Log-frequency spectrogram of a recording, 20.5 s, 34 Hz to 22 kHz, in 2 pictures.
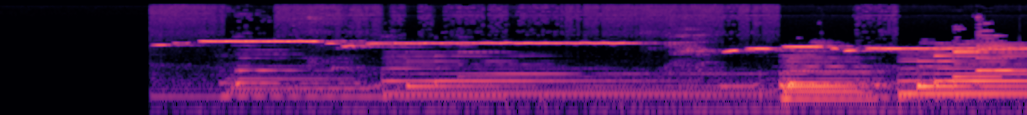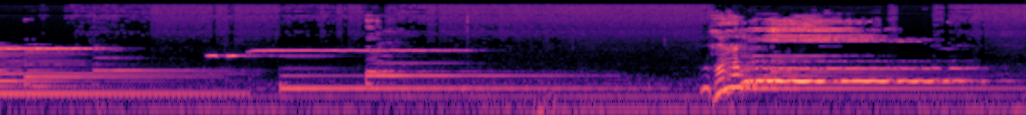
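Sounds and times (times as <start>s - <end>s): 
Hebrew folk tune played on flute: 1.5s - 16.2s
steady warm instrumental accompaniment: 1.5s - 20.5s
speech: 17.4s - 18.6s.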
